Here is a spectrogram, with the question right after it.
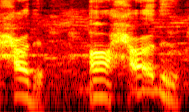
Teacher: دیکھیں یہاں پر جب رکیں گے، وقف کریں گے، تو یہاں دیکھیے دال پر دو پیش ہے، دو پیش کو نہیں پڑھنا ہے بلکہ دال پر ساکن دے دینا ہے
